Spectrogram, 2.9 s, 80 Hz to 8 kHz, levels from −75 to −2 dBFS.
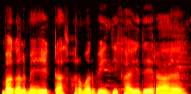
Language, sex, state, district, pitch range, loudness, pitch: Hindi, male, Jharkhand, Ranchi, 130-140 Hz, -19 LUFS, 135 Hz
